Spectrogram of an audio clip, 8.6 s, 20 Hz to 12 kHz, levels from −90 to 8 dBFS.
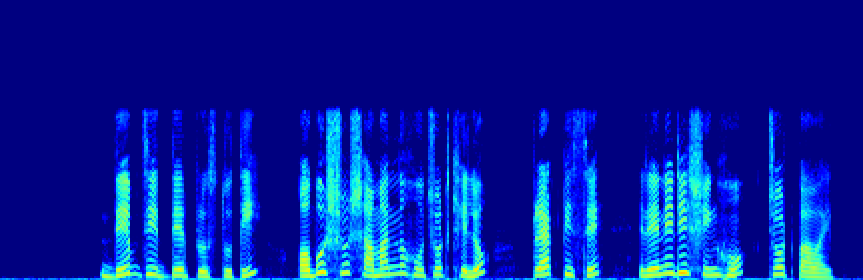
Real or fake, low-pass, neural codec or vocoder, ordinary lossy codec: real; 7.2 kHz; none; none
